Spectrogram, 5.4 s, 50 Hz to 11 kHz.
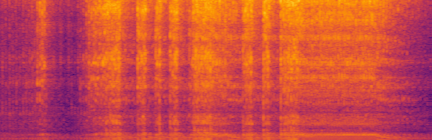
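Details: Case 220 hydraulic-drive mower tractor with a swapped-in Kubota D600 diesel, run briefly without coolant or radiator: it cranks, catches, revs, then settles into a steady clattery idle before shutting off. Normal start and idle.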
